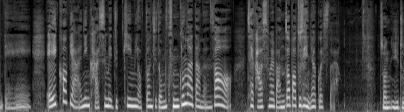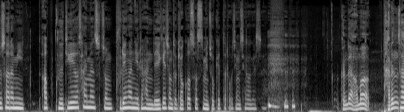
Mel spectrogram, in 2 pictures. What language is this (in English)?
Korean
